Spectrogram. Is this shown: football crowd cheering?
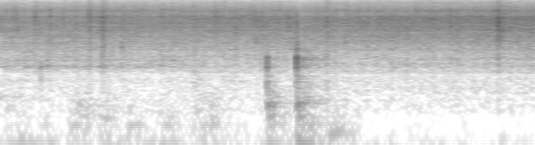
no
